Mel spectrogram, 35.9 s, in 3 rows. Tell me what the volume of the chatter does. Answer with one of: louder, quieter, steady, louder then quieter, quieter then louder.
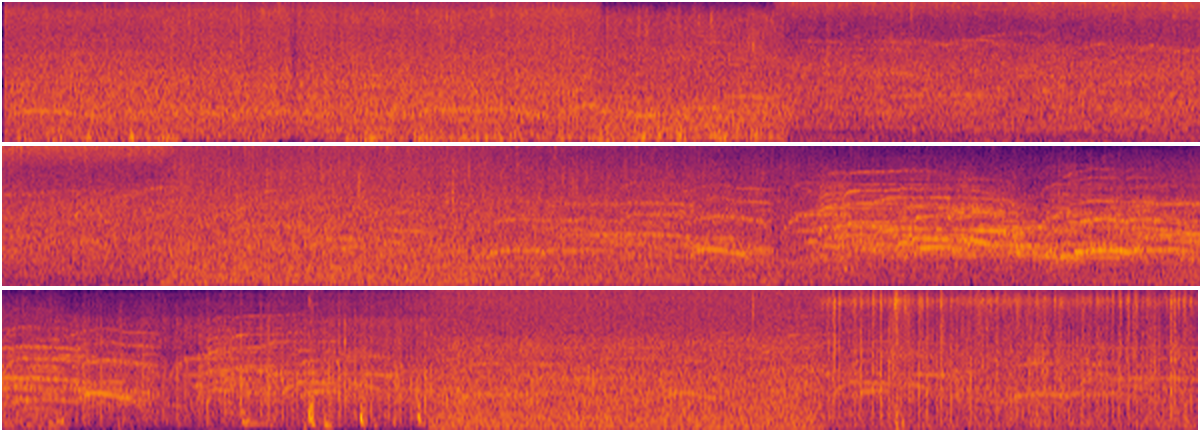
louder then quieter.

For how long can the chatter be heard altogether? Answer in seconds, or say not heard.
36 s.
